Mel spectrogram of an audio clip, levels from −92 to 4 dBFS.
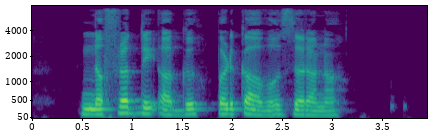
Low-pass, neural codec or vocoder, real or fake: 7.2 kHz; vocoder, 44.1 kHz, 128 mel bands every 256 samples, BigVGAN v2; fake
